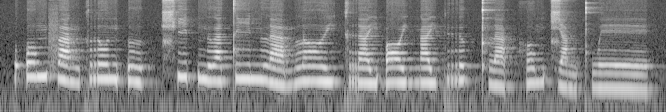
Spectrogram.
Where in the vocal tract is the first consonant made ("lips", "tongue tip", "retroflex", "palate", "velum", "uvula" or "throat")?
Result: throat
